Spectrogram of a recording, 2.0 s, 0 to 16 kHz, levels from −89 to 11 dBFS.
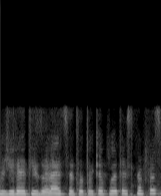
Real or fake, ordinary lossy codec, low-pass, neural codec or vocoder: fake; MP3, 64 kbps; 7.2 kHz; codec, 16 kHz, 2 kbps, FreqCodec, smaller model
